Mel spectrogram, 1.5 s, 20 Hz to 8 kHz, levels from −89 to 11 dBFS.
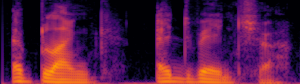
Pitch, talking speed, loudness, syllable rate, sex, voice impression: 105 Hz, 120 wpm, -20 LUFS, 5.1 syllables/s, female, masculine, adult-like, slightly soft, slightly calm, unique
